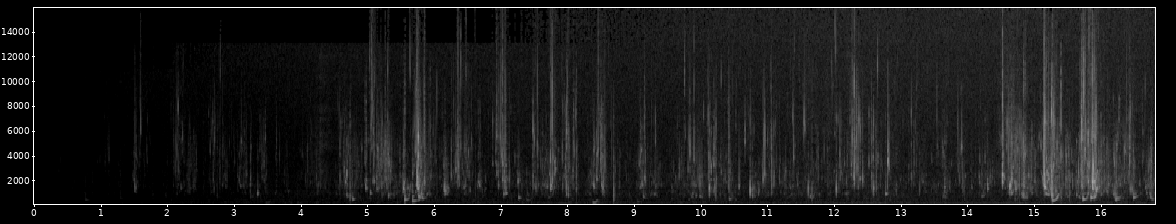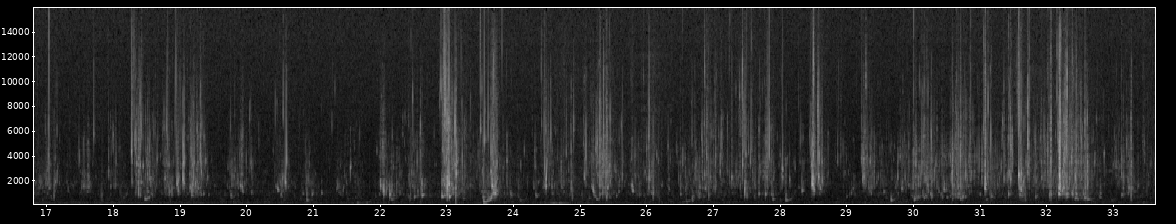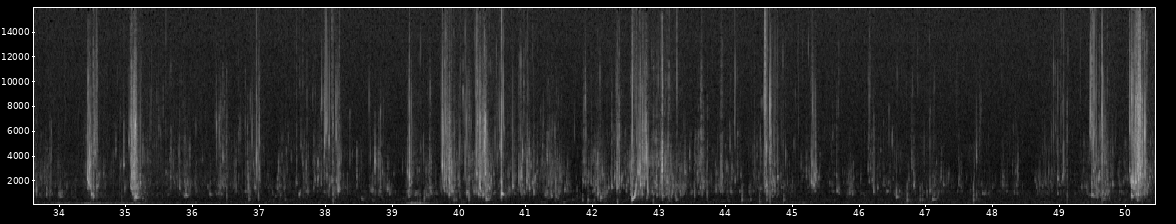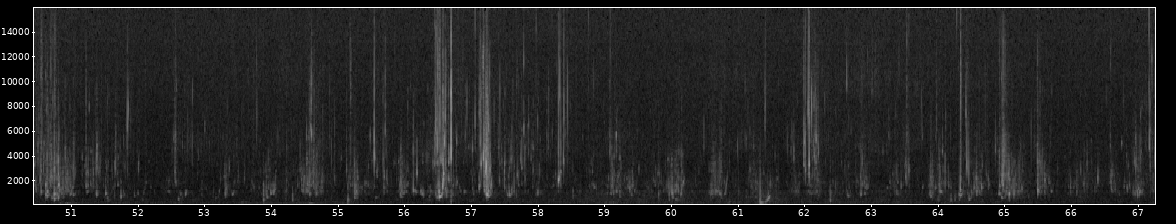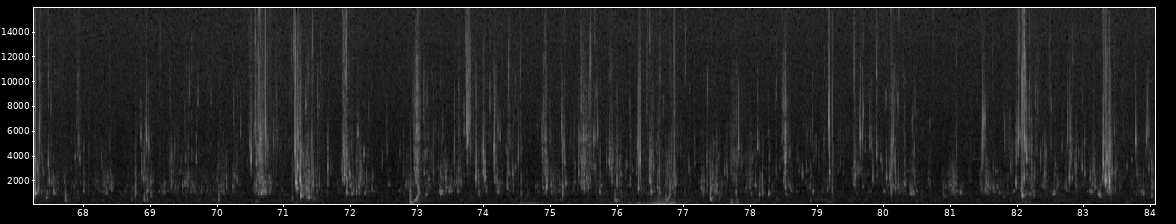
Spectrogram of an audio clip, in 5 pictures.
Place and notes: Saint-Martin-de-Boscherville, France - River bank
On the river embankment, the soft sound of the water flowing.
18 September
